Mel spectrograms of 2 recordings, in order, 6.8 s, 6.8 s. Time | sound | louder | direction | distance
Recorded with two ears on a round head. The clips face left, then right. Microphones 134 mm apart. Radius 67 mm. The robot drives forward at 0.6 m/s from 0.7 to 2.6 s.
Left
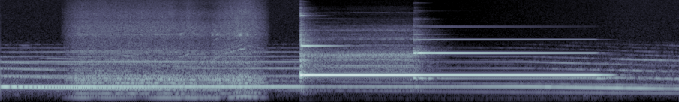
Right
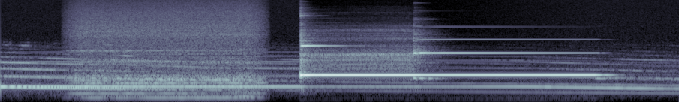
3.0 | a doorbell | right 1 dB | 5° left (ahead or behind) | 1.6 m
